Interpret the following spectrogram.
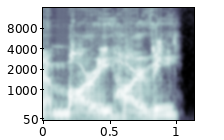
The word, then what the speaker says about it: Amari Harvey: And tell me if I'm saying it wrong. Is it Amari Harvey? Yeah, that's correct.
